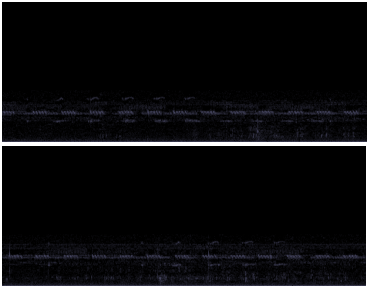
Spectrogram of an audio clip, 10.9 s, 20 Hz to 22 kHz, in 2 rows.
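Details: Crickets in the wilderness of eastern Botswana at 02:30 at night, recorded 21 May 16: a steady high pulsed trill repeated in bursts, with faint scattered chirps from other insects and a constant low hum beneath.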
